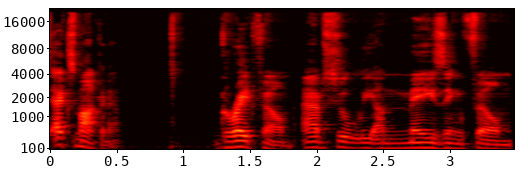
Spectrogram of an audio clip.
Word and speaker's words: Ex Machina: I kept calling it Ex Machina or Ex Machina, but it's Ex Machina.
